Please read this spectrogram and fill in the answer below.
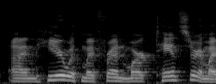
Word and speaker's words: Marc Tancer: is Warren Redlich I'm here with my friend Mark tan sir am i pronouncing it right mark that is correct Warren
